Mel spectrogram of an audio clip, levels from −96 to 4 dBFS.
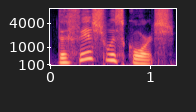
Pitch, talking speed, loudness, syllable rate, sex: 225 Hz, 190 wpm, -16 LUFS, 4.7 syllables/s, female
